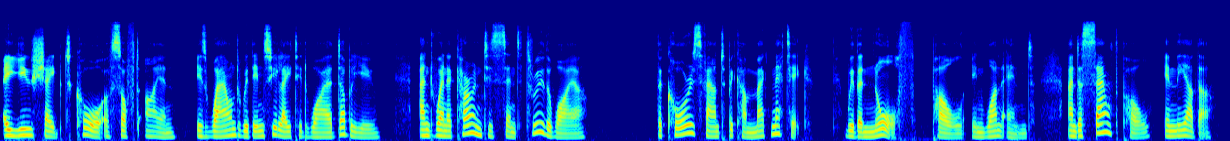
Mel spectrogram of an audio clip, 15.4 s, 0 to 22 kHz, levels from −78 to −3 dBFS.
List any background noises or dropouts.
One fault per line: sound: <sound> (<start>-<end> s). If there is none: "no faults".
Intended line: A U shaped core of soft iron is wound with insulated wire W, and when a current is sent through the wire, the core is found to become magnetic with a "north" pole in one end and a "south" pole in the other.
no faults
